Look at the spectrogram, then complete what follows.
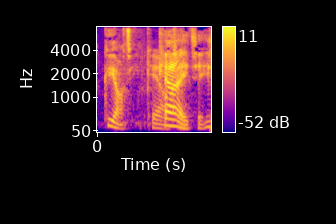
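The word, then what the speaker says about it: Kouyaté: How did you pronounce his name? Kawati. – Kuyati. – Is that how you pronounce it? – Kuyati.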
